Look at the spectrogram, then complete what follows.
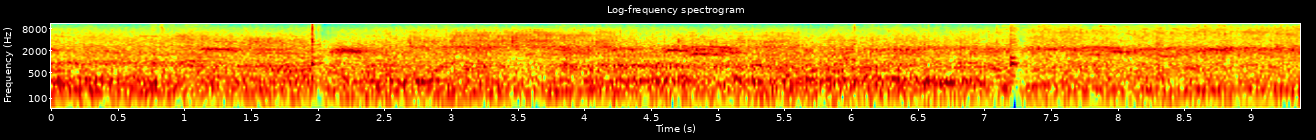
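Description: Steady street din: road traffic running with indistinct voices mixed in, and two short sharp clicks, one about two seconds in and one about seven seconds in.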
